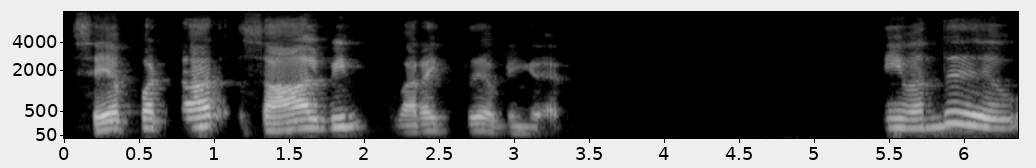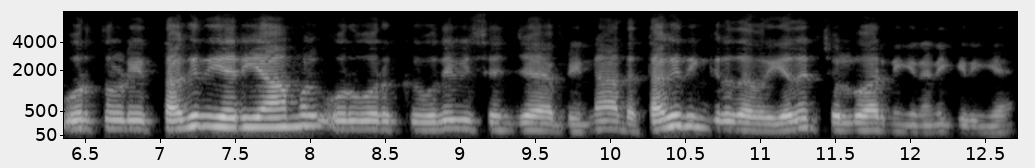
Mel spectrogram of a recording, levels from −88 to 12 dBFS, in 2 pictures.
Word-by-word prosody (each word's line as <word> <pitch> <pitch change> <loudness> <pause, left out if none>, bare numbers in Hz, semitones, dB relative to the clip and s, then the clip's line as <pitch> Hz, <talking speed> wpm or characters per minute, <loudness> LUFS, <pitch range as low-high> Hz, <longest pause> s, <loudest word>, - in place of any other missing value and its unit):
செயப்பட்டார் 170 - +3 0.2
சால்பின் 165 +9 +5 0.3
வரைத்து" 120 - -4
அப்படிங்கறாரு. 465 +3 -13 2.2
நீ 170 - -3
வந்து 180 +8 -3 0.5
ஒருத்தருடைய 155 0 -2 0.2
தகுதி 195 +6 +3
அறியாமல் 185 +2 +2 0.2
ஒருவருக்கு 150 -1 -3
உதவி 155 +2 -3
செஞ்ச 130 -2 -8 0.2
அப்படின்னா, 115 +5 -10
அந்த - - -8
தகுதிங்கறது 165 -4 0
அவரு 120 -1 -4
எதை 160 +2 -3
சொல்லுவாருன்னு 130 -2 -1
நீங்க 110 -1 -12
நினைக்கிறீங்க? 105 -2 -13
155 Hz, 95 wpm, -23 LUFS, 130-180 Hz, 2.2 s, சால்பின்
